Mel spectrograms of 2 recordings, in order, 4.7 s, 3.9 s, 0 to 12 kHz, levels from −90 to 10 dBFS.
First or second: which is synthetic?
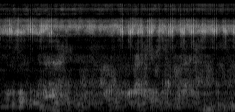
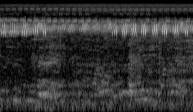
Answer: first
